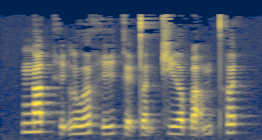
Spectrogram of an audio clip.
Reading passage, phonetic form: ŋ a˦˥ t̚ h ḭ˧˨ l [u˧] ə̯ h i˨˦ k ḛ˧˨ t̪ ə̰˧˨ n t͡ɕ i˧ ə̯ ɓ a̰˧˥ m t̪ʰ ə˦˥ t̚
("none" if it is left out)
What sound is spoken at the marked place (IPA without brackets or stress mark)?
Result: u˨˦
